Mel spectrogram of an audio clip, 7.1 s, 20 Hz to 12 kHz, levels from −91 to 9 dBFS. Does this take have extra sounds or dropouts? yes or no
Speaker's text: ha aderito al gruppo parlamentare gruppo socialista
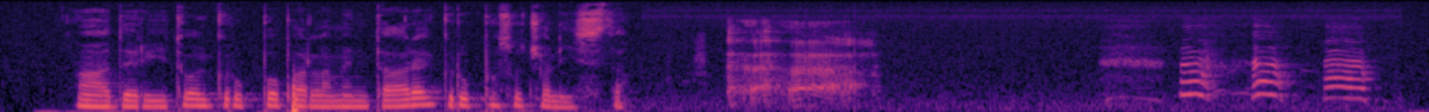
yes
